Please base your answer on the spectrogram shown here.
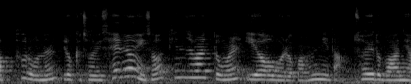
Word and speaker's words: Tintz: This is next Tins라는 뜻이고요. T는 묵음입니다. 틴즈 결성 계기가 궁금합니다.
